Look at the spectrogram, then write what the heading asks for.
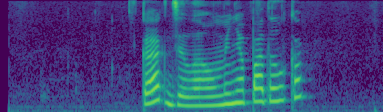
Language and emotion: Russian, positive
